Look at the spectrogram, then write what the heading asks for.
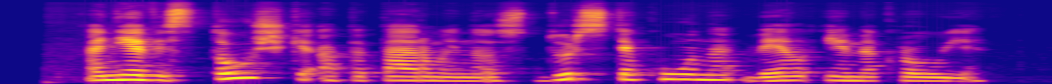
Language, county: Lithuanian, Vilnius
